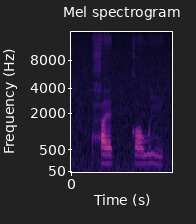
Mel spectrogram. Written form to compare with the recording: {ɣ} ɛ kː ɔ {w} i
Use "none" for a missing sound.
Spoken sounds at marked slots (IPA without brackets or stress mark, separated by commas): ħ, w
